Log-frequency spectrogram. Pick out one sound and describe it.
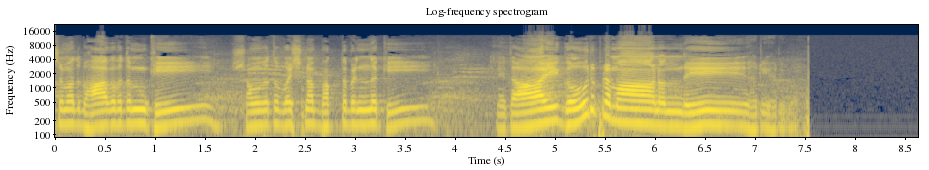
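A man sings or chants through a microphone and loudspeakers.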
